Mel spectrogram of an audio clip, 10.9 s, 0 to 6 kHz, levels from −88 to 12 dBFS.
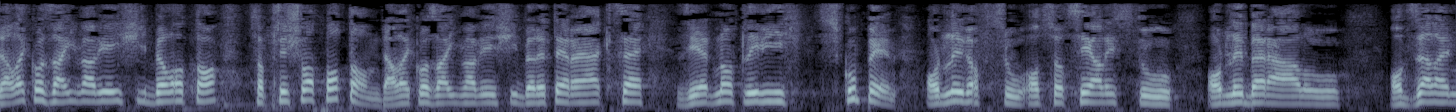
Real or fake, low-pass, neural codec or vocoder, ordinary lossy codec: fake; 5.4 kHz; codec, 16 kHz, 4 kbps, FunCodec, trained on LibriTTS, 50 frames a second; MP3, 24 kbps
